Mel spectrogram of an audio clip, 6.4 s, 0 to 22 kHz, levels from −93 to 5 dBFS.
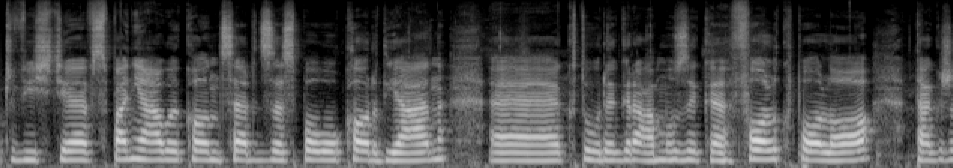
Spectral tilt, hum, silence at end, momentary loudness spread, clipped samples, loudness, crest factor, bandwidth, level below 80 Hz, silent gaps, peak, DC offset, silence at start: -5 dB/octave; none; 0 s; 6 LU; under 0.1%; -20 LUFS; 14 dB; over 20 kHz; -50 dBFS; none; -4 dBFS; under 0.1%; 0.05 s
